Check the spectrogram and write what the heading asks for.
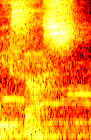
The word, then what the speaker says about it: Mythos: Mythos, so they're pronouncing the Y.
